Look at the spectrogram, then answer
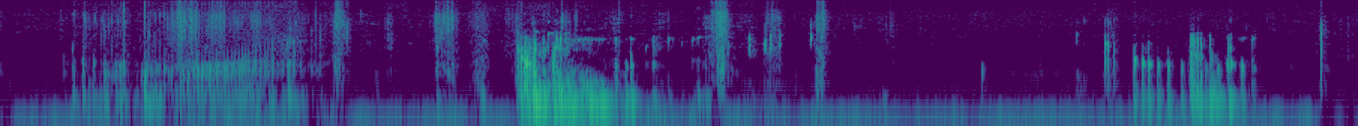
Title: loud stomach noises lol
